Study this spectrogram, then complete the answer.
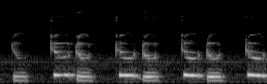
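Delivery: high, bouncy "doo-doo" footsteps; little sung steps in a high voice; tiptoeing doo-doos, pitched high; walking sound effect. Pretend. Voicing the character's walking steps.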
